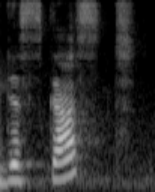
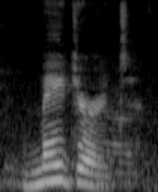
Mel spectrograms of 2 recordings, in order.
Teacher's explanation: Discussed has a voiceless ending, no voice, and majored, the second ending, d is voiced. You feel the d.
